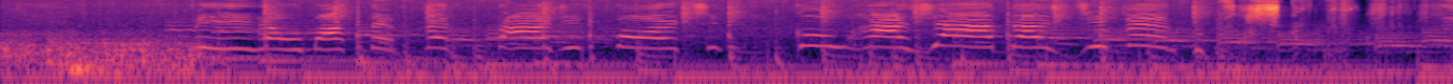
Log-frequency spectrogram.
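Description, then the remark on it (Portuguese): A voice imitates a thunderstorm, rumbling and roaring steadily for several seconds with a rushing, rain-like hiss underneath, loud throughout. “Faz barulho de trovão aí.”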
